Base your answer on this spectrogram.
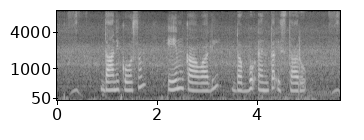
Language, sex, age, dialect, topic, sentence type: Telugu, female, 41-45, Utterandhra, banking, question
